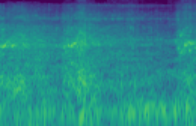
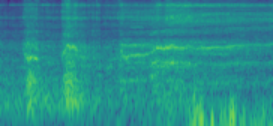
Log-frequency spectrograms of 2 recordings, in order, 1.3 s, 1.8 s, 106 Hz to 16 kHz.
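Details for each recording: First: ARRMA Kraton 6S RC truck after a hard bash session, with power not reaching the wheels properly: surging motor whine over a rough crunchy grinding that swells with throttle, from a damaged, binding differential (rear diff to be checked first). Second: ARRMA Kraton 6S RC truck test run after rebuilding a crunchy, grinding differential, in freezing cold; motor whines rise and fall cleanly with throttle, no crunching or clicking, normal drivetrain operation.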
